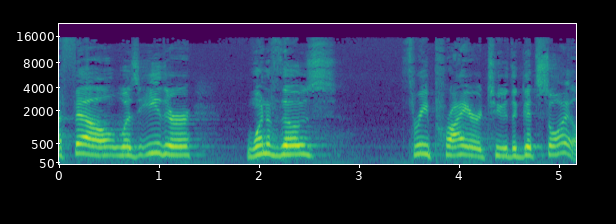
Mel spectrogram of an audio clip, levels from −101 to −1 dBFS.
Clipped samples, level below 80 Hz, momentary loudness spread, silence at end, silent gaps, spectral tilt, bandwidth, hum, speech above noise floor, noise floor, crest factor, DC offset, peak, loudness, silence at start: under 0.1%; -62 dBFS; 9 LU; 0 s; none; -5 dB/octave; 15.5 kHz; none; 38 dB; -58 dBFS; 16 dB; under 0.1%; -4 dBFS; -20 LUFS; 0 s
